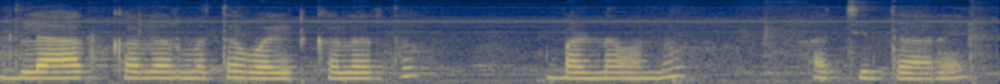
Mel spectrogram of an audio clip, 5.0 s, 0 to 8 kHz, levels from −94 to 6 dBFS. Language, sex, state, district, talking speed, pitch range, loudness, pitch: Kannada, female, Karnataka, Bangalore, 95 wpm, 210-225 Hz, -18 LUFS, 215 Hz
